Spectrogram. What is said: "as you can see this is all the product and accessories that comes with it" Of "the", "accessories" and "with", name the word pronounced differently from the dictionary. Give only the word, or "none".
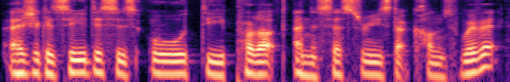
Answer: accessories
